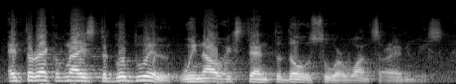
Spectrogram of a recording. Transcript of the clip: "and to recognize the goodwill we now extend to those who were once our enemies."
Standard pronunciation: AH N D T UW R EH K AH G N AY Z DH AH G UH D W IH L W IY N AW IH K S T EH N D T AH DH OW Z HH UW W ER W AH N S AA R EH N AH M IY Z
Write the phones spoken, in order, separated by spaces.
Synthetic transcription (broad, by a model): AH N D T UW R EH K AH G N AY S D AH G UH D W IH L W IY N AW IH K S T EH N D T AH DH OW S HH UW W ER W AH N S AA R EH N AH M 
